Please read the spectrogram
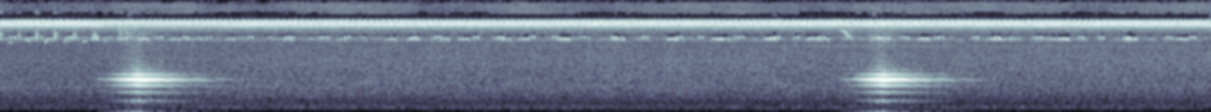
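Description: Background soundtrack of steady, high-pitched cricket-like chirring, with two soft pitched tones that swell and fade, about seven seconds apart.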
